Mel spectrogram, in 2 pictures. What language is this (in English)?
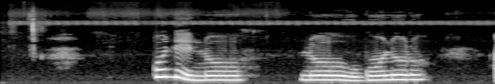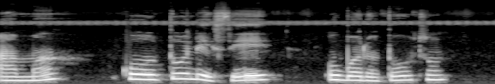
Yoruba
